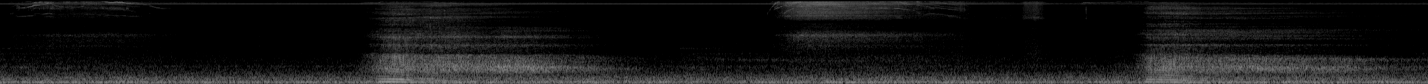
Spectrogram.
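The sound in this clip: Slow, deep breaths during a guided breathing exercise: a couple of long, airy, hissing breaths that swell and fade, faint over a steady background hiss.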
